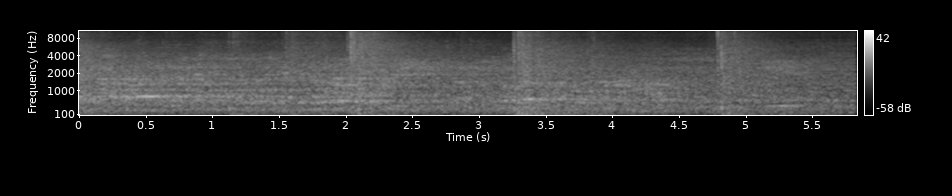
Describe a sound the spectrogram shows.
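Boxing gloves thump against pads.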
